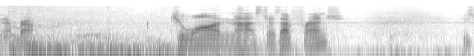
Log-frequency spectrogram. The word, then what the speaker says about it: Juan: Like I should know it's Juan.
